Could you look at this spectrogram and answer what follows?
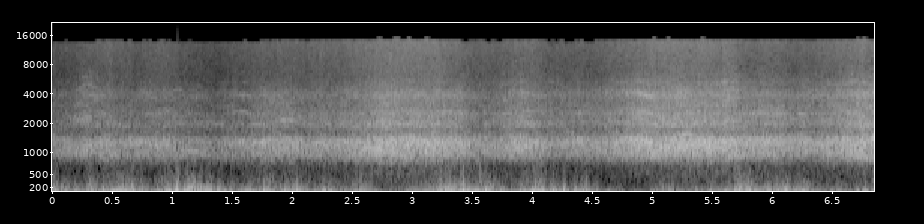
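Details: Large gathering of cranes at their wintering site in Izumi, Kagoshima, Japan, calling continuously as one massed, trumpeting din that swells and fades slightly, over a constant low rumble.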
